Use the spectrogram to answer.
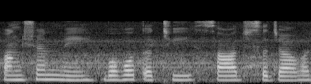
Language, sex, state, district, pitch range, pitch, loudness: Hindi, female, Haryana, Jhajjar, 200-210 Hz, 205 Hz, -17 LUFS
